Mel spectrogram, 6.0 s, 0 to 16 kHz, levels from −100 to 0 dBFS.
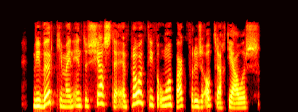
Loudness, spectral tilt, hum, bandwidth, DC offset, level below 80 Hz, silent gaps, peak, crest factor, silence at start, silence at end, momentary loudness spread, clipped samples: -16 LUFS; -4 dB/octave; none; 8 kHz; under 0.1%; -62 dBFS; none; 0 dBFS; 16 dB; 0.65 s; 0.8 s; 8 LU; under 0.1%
